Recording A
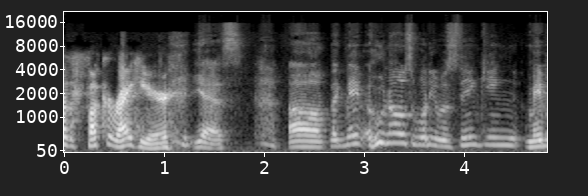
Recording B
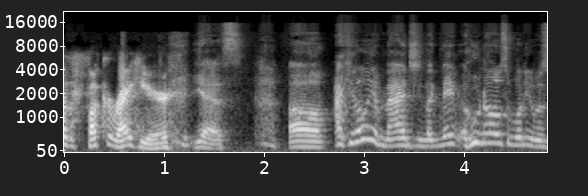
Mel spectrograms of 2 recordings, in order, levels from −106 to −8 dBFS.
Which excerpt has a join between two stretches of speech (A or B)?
A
